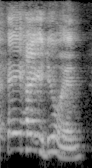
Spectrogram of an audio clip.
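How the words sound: It sounds like a casual passing greeting.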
